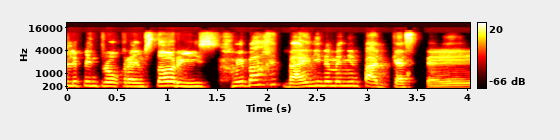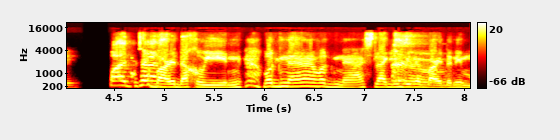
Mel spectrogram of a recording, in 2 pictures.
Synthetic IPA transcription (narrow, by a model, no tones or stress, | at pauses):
lɪpint̪ɾokɾajmst̪oːɾisojbaːkɪt̪̚bɐhɪnd̪iːnɐmanjʊŋpad̪̚kɐst̪̚ɛ | pad̪̚ɐbaɹd̪ɐkʊɪnwɐɡ̚nɐwɐɡ̚nɐslaːɡɪŋpɪnɐbaɹd̪ɐnɪm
